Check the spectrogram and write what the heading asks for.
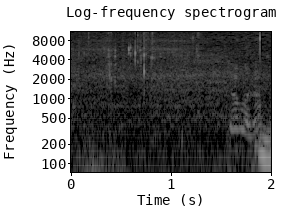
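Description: A quiet pause in a small studio room with a few faint clicks, then a faint voice starting to speak near the end.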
